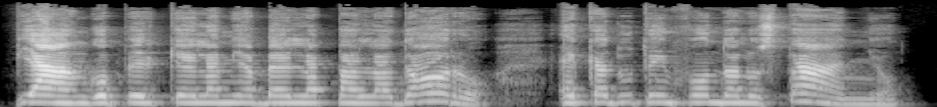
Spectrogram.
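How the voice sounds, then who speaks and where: A woman's voice: fairly high pitch, steady tone, pushed and bright, voice pushed up. A woman voicing a spoiled, impatient young princess in a storybook reading. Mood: eager. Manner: eager and quick to promise.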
